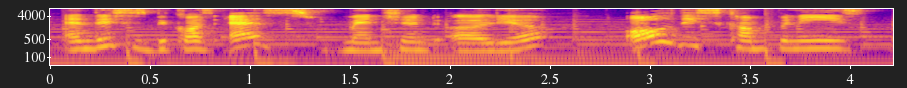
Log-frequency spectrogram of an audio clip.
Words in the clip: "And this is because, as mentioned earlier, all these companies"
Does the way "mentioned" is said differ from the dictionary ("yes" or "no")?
no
